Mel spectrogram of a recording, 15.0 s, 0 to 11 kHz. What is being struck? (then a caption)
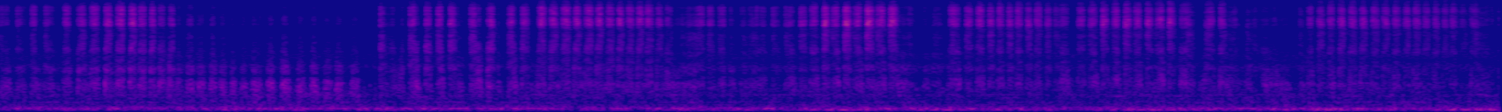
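Marker tip on a paper page. An art marker tip is rubbed in quick, short strokes across a flat printed paper coloring book page, filling a flower with orange. The result is a steady, bright, scratchy rubbing made of rapid strokes, with brief lulls around 4, 9 and 13 seconds.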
